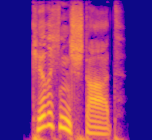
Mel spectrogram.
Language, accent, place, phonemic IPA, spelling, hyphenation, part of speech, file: German, Germany, Berlin, /ˈkɪʁçənˌʃtaːt/, Kirchenstaat, Kir‧chen‧staat, noun, De-Kirchenstaat.ogg
- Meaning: 1. the Papal States 2. Vatican City 3. state controlled by a church, (by extension) theocracy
